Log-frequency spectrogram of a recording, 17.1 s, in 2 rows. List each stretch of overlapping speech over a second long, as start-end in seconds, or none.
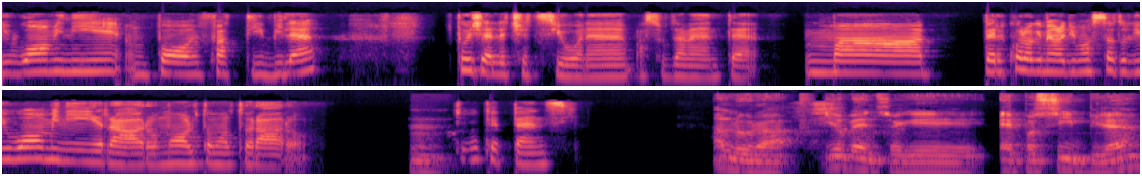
none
